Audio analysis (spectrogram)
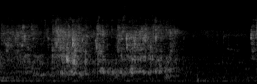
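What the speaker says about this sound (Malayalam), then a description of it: "ആവശ്യത്തിനുള്ള വെള്ളം ഒഴിച്ചു കൊടുക്കാം" Water poured into a pressure cooker holding turmeric and other ingredients: a close, gurgling splash of running liquid for about two seconds, then it fades, with a brief second splash at the end.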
